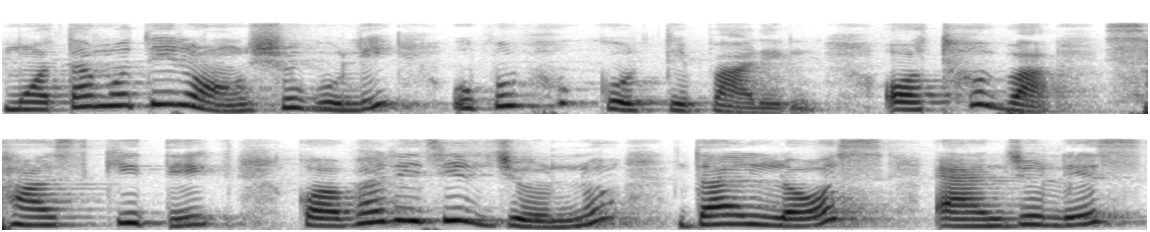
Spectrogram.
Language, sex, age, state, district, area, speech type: Bengali, female, 45-60, West Bengal, Nadia, rural, spontaneous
